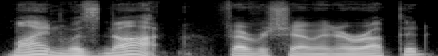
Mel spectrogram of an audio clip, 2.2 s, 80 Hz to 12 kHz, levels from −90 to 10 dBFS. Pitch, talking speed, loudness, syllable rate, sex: 110 Hz, 135 wpm, -18 LUFS, 5.6 syllables/s, male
